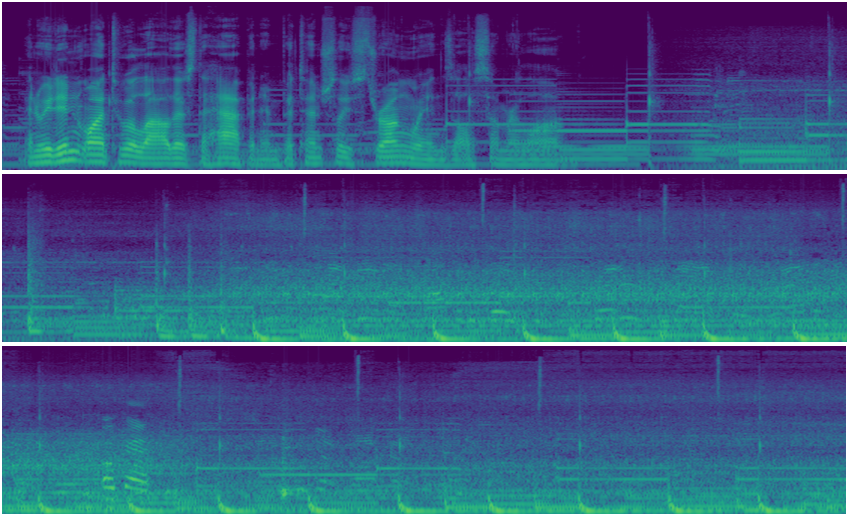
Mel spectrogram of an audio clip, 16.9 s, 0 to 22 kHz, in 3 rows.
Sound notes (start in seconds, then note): 4.2 bright upbeat music; 6.4 murmurs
